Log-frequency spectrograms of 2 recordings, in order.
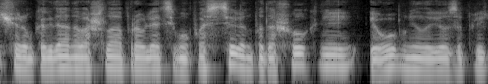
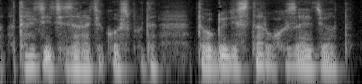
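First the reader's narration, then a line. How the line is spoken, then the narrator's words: Frightened, embarrassed whisper. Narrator (Russian): с испугом, вся покраснев, прошептала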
